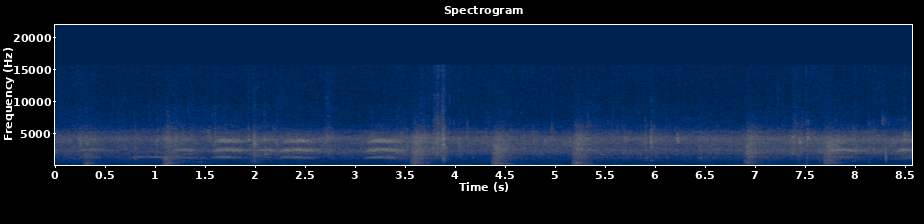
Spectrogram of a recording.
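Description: Dishes being washed by hand in a basin: a series of short clinks and knocks of crockery, about seven in all, over a steady hiss of running water and a low steady hum. A few short high chirps sound in the first few seconds.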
